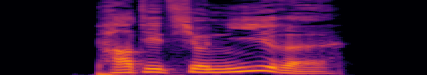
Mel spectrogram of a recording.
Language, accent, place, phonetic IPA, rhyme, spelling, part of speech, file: German, Germany, Berlin, [paʁtit͡si̯oˈniːʁə], -iːʁə, partitioniere, verb, De-partitioniere.ogg
- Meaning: inflection of partitionieren: 1. first-person singular present 2. first/third-person singular subjunctive I 3. singular imperative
